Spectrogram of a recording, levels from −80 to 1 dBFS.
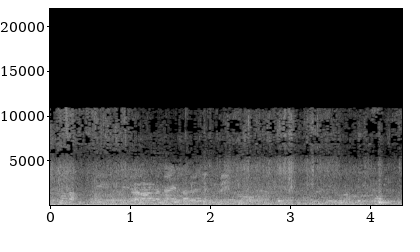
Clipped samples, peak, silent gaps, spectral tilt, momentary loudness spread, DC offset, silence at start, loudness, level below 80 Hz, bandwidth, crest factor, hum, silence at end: under 0.1%; -4 dBFS; none; -5 dB/octave; 4 LU; under 0.1%; 0 s; -21 LUFS; -26 dBFS; 11.5 kHz; 16 dB; none; 0 s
